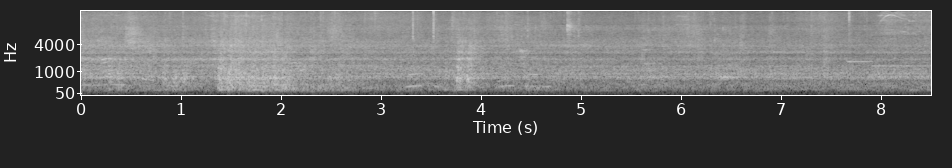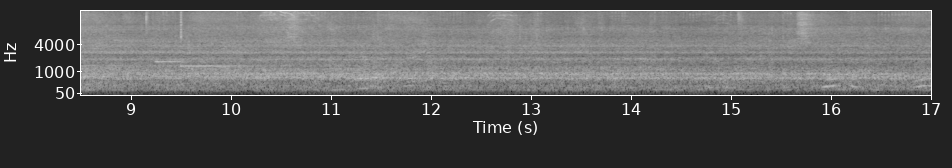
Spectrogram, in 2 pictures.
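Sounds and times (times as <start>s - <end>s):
electric train rumble and hiss: 0.0s - 17.0s
falling two-note chime: 7.7s - 8.6s.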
